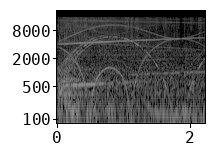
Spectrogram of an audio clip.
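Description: Electronic logo sting: several overlapping tones that each sweep up and then back down, over a steady high tone, starting suddenly.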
